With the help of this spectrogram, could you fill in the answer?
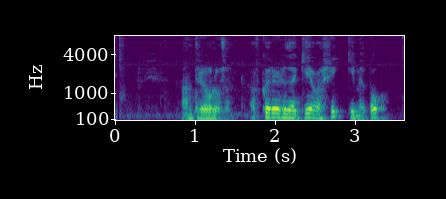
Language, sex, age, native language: Icelandic, male, 40-49, Icelandic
